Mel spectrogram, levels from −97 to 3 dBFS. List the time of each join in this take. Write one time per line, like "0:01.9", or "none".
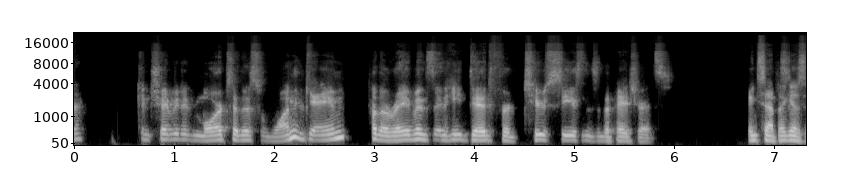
none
